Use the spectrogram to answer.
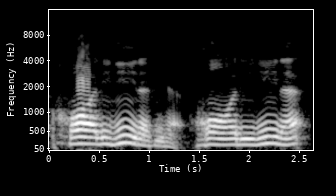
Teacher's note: kha itu kurang terbaca dengan tebal ya, kurang terbaca dengan tafkhim, karena huruf kha ini adalah huruf isti'la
